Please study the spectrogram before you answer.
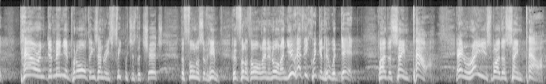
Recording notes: Preached live from South Africa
